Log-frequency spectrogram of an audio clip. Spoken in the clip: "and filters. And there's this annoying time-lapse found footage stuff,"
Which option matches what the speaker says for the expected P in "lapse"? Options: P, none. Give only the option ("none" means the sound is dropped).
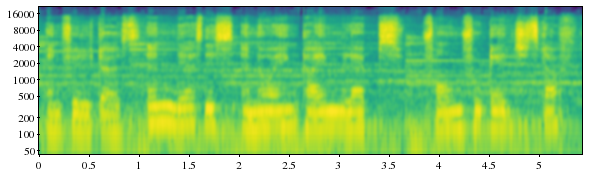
P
